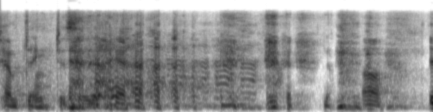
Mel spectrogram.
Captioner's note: all laughing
